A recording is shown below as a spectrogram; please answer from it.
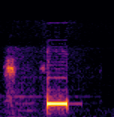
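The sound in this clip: Telephone busy tone after a call is cut off: a single loud, steady mid-pitched beep that trails into a fainter held tone, preceded by a brief faint sound.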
